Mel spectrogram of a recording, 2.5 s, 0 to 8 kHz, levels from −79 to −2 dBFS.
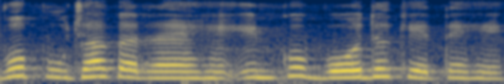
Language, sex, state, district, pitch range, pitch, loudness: Hindi, female, Himachal Pradesh, Shimla, 230-275 Hz, 245 Hz, -14 LUFS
